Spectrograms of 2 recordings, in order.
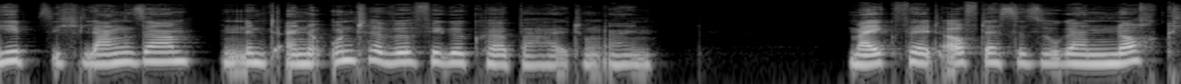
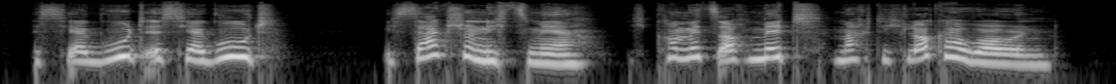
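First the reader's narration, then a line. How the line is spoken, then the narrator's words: Calling out, man. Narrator (German): ruft er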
